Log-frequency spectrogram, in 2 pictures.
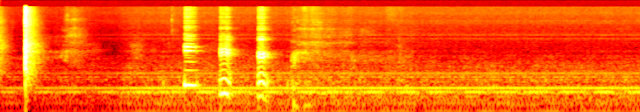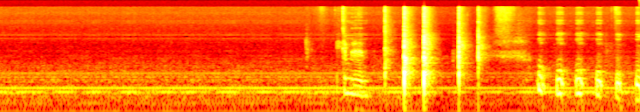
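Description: A woman laughing, with sharp hand claps just after the start and a quick run of three more about three-quarters of the way through, over a steady low hum. Several quiet seconds in the middle hold only the hum.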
